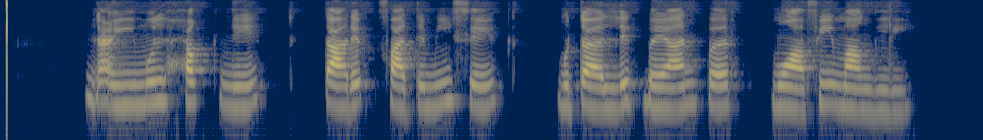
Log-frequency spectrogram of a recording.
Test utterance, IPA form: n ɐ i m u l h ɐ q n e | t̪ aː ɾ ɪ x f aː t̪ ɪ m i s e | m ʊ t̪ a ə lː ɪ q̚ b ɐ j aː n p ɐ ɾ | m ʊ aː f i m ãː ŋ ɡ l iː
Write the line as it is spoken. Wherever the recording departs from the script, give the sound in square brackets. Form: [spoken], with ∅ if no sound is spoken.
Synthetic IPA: n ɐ [iː] m [ʊ] l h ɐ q n e | t̪ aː ɾ ɪ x f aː t̪ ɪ m i s e | m ʊ t̪ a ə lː ɪ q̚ b ɐ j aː n p ɐ ɾ | m ʊ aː f i m ãː ŋ ɡ l iː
